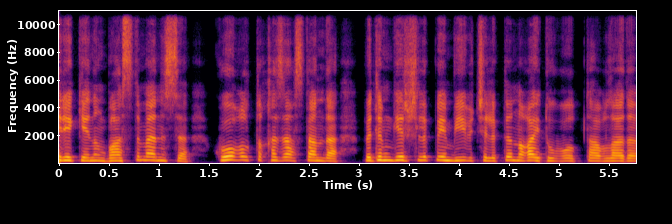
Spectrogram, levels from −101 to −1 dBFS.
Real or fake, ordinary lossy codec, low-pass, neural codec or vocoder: fake; none; none; vocoder, 22.05 kHz, 80 mel bands, WaveNeXt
